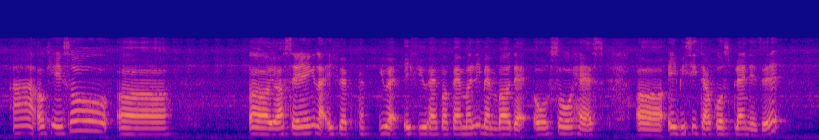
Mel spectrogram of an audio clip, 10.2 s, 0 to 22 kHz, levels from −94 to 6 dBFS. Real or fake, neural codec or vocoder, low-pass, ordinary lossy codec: real; none; 7.2 kHz; none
